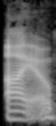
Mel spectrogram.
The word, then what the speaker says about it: Io: And her fluffy black cat, Io, as in Jupiter Moon Io, pronounced Io. Well done, Dana.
